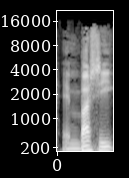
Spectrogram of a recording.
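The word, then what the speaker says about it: Embassy: Esta empresa, de nombre Embasi, que yo creo es como pronuncian muchos madrileños, Embasi, que es el, yo creo que el nombre en inglés, pues es una histórica, es una histórica y cuando además decimos en este caso histórica es, bueno, pero con todas las letras.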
